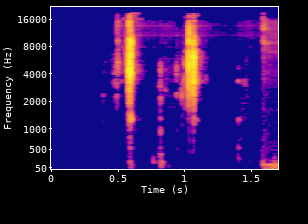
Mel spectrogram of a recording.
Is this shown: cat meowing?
no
